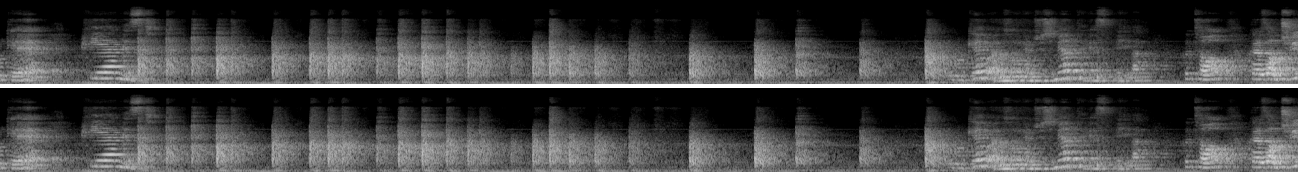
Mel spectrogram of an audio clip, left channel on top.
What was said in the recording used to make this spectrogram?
pianist 이렇게 완성해 주시면 되겠습니다. 그쵸? 그래서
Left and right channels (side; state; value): both; identical; correlation 1.00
